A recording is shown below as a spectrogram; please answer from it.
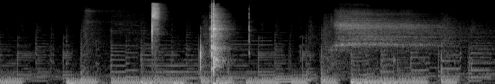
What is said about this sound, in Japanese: じゃあねそんな一番搾りを飲んだんで今度はねプレミアムの方ついでね飲んでみますじゃあねこちらもね缶開けていきますね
